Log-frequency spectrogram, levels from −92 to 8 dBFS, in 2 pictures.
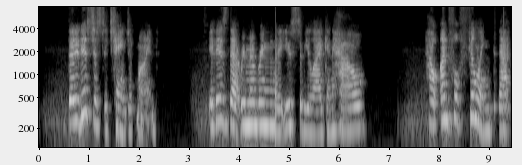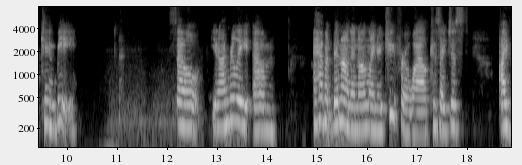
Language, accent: English, American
